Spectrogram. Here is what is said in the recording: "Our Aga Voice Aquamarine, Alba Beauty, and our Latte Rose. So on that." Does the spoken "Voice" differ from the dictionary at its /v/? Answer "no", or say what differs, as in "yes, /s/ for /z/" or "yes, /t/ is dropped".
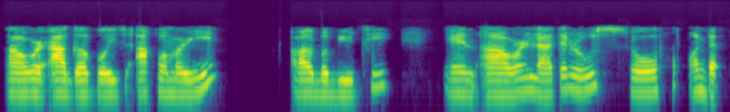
yes, /p/ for /v/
